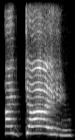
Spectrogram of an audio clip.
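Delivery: very high, loud melodramatic cry; hammed-up wail. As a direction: overact the pain like a big baby. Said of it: "cried Fox".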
